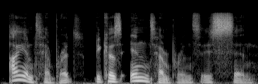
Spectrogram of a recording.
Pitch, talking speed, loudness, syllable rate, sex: 105 Hz, 160 wpm, -20 LUFS, 7.1 syllables/s, male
